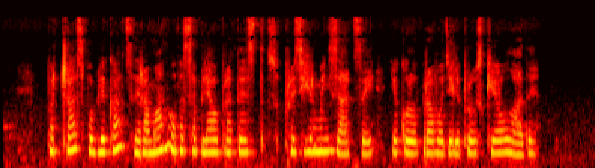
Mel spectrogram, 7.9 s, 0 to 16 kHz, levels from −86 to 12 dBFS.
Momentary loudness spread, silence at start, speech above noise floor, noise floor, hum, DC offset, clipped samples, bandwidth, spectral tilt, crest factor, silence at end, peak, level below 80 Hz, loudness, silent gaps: 8 LU; 0.65 s; 41 dB; -64 dBFS; none; under 0.1%; under 0.1%; 11.5 kHz; -4 dB/octave; 18 dB; 0.8 s; -4 dBFS; -62 dBFS; -23 LUFS; none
